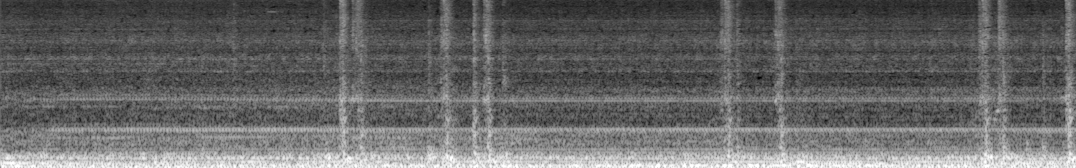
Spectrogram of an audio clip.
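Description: Helsinki tram running slowly along the track, heard from inside: a steady low rumble with a steady high whine, and a handful of sharp clicks.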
